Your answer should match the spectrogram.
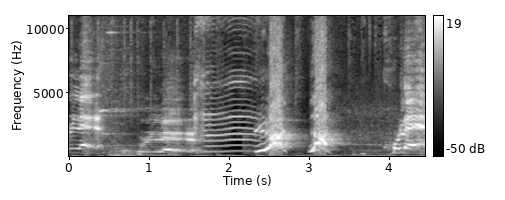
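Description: A man's exaggerated, wavering vocal warble, a quivering pitched sound held for under a second near the middle, followed by two loud bursts of laughter.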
